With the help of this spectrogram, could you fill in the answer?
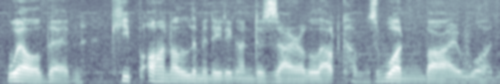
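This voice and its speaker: A man's voice: lowish voice, steady tone, a little slow, very noisy, pitched below the performer's own voice, lightly acted. A man voicing a lofty, pompous ruler of the gods in a video game, with formal, grand phrasing. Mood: lofty, measured.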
